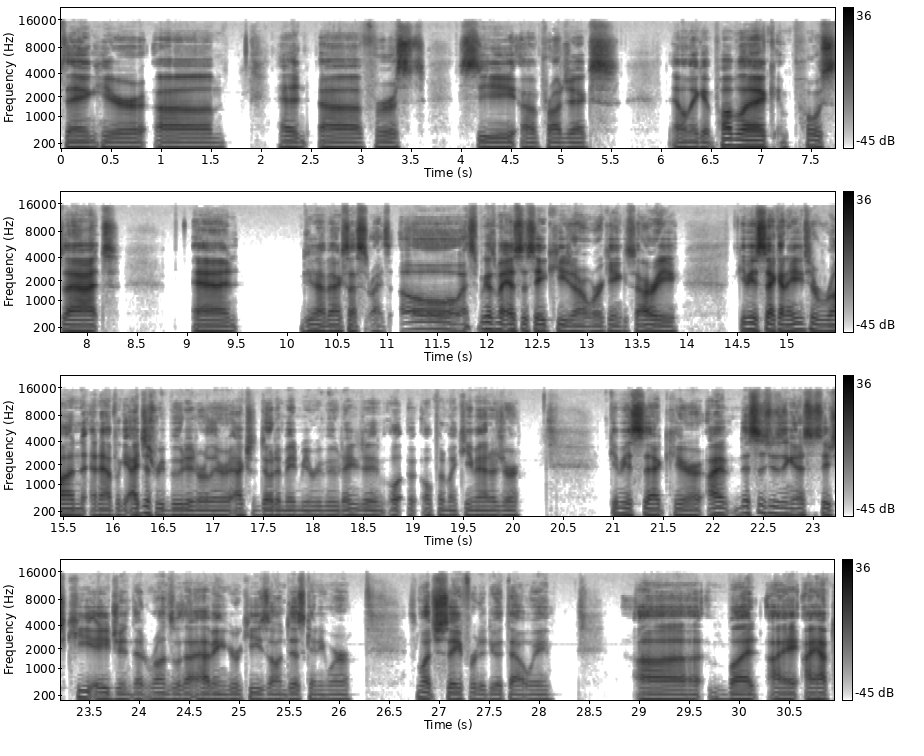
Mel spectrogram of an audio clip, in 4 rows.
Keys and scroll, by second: 0.0-30.9 typing.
